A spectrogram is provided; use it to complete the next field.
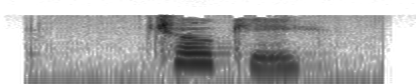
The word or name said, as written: chokey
